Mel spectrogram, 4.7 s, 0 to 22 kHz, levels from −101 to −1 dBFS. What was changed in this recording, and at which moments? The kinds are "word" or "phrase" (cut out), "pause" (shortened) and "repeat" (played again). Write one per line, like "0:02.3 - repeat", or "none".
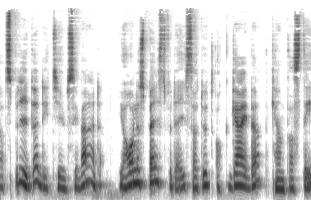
0:01.7 - pause
0:03.1 - word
